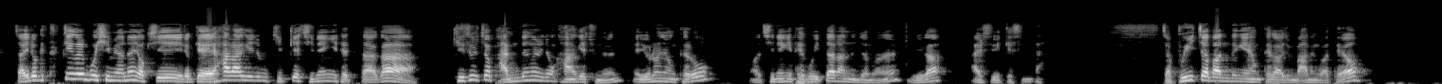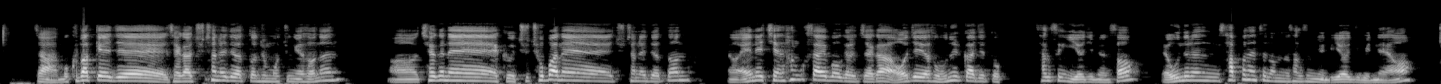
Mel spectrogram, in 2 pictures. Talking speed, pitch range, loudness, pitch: 340 characters per minute, 120-190 Hz, -18 LUFS, 150 Hz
